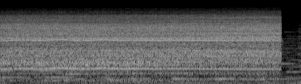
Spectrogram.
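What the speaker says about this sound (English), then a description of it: "just gotta hit some of those corners, the edges, the hard to reach spots with the mini polisher" A mini polisher buffs car paint with a loud, steady, close-up whine that runs unbroken for a few seconds before abruptly stopping.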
